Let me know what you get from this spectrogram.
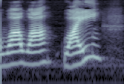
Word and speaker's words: Wawawai: No, it's W-A. So Wawawai. – Yeah, W-A-W-A-W-A-I, Wawawai. – Okay. – Yeah. – Wawawai. Yeah. – It's Elmer Fudd's park. Wawawai.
